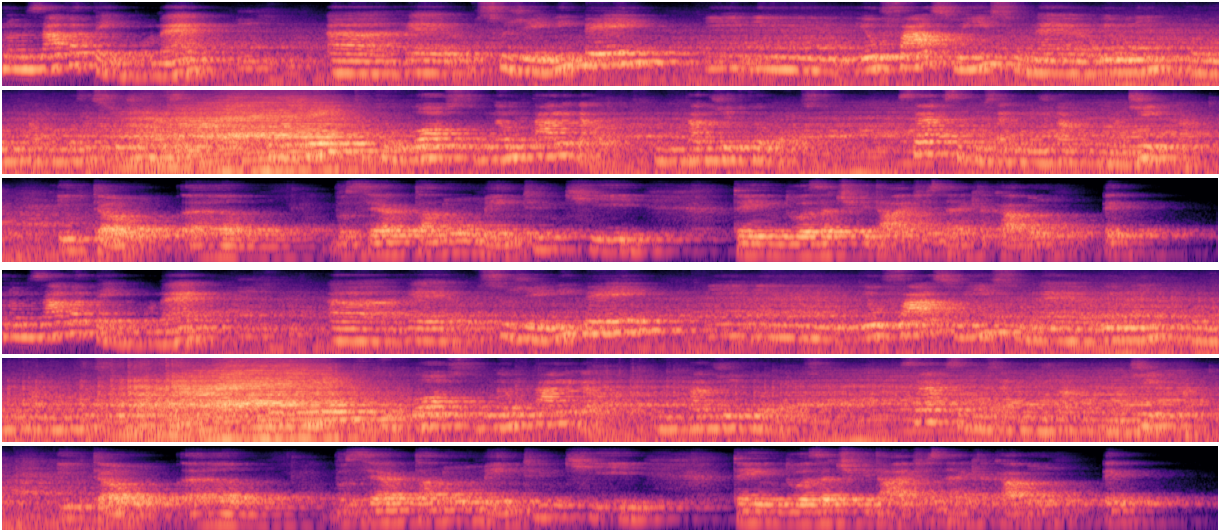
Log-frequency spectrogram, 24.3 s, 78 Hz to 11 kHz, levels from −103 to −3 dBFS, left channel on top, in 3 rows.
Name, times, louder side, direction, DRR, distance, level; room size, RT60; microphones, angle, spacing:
voice 1, 0.0-1.4 2.2-4.3 4.7-9.5 9.8-12.2 12.5-13.5 14.2-16.1, left 2 dB, 65° left, -4 dB, 0.6 m, -27 dB
Engine, 1.1-16.9, right 2 dB, 50° right, 0.5 m, -27 dB
voice 2, 1.6-2.1 16.6-23.7, left 1 dB, 5° right, -7 dB, 1.2 m, -29 dB
2.9 x 2.9 x 4.3 m, 1.3 s
head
